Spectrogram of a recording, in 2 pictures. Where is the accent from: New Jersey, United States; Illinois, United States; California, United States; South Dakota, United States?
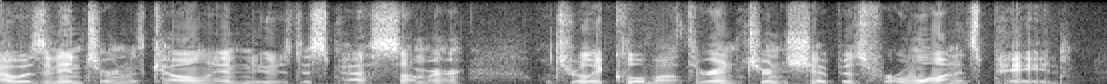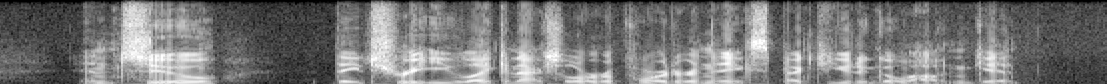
South Dakota, United States; Colman; I'm from Coleman, South Dakota, which is just about half an hour south of Brookings.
